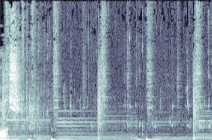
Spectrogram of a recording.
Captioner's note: pouring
